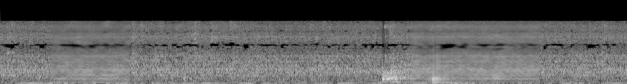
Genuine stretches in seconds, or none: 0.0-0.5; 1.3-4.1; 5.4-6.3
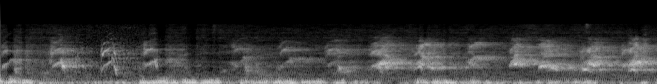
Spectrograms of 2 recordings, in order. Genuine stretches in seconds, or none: 0.7-1.4

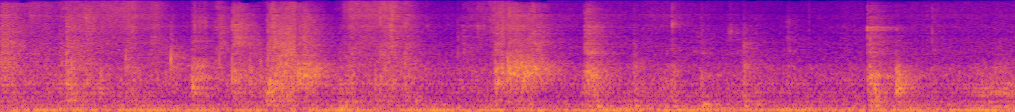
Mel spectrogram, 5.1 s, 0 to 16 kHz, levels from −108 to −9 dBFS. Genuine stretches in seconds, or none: 0.0-0.5

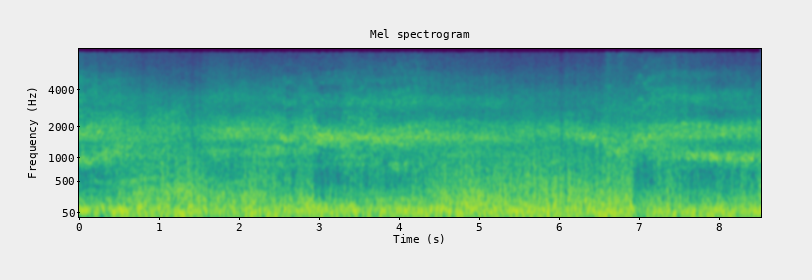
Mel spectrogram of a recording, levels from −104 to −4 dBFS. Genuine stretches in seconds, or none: 0.0-5.6; 6.3-8.5

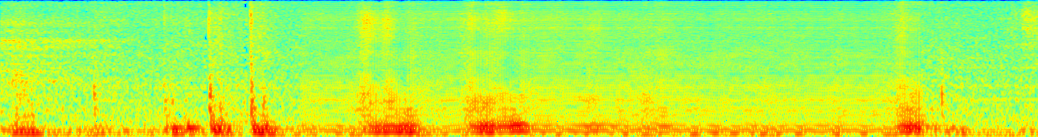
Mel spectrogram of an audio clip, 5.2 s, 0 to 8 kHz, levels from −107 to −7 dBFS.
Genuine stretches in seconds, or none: 0.0-1.5; 4.6-5.2

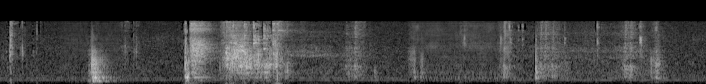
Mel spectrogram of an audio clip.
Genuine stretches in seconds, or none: 0.0-0.6; 1.2-4.1; 5.1-7.1

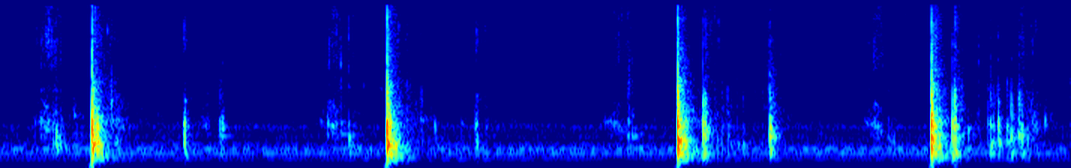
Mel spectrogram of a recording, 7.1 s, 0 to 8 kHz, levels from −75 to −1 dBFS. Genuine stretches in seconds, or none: 0.0-7.1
